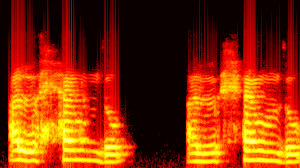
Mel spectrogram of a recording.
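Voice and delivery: very slow, "আলহামদু" with a breathy throat ha; throaty ha. Shown as a demonstration. Teacher slowly modelling the throat ha in "আলহামদু" for students. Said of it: "একটু অস্বাভাবিক উচ্চারণ হবে".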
